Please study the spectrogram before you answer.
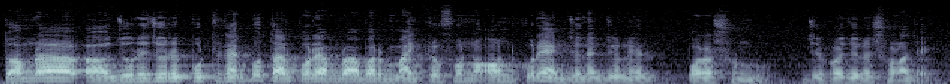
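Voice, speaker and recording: A man's voice: mid-range voice, fast, a little mellow. A man with a Bangladeshi Bengali accent teaching Quran pronunciation in an online class, repeating sounds for students to follow. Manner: repetitive drilling, call-and-response recitation. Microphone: online class microphone.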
